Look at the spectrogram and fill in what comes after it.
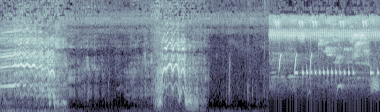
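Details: Horse on a farm neighing: a loud, quavering whinny with wavering harmonics for about a second, a second shorter wavering neigh after a pause, then a switch to steady high electronic-sounding tones with rapid chirping pulses.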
